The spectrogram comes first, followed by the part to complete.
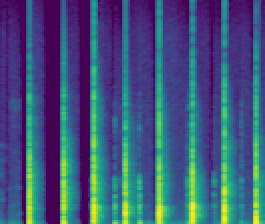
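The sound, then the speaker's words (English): A series of about a dozen sharp hand claps in an uneven rhythm, some loud and crisp, others softer, with no talking. “can you hear this clapping?”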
